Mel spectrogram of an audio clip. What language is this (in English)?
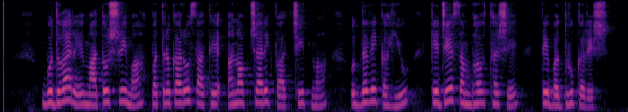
Gujarati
